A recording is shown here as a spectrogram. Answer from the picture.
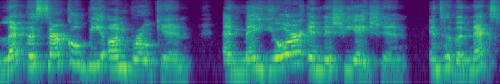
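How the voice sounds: Lively intonation and a fairly bright tone come through at a fairly slow pace. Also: woman.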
